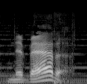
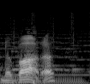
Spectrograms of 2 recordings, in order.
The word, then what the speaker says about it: Nevada: It's Nevada, not Nevada.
